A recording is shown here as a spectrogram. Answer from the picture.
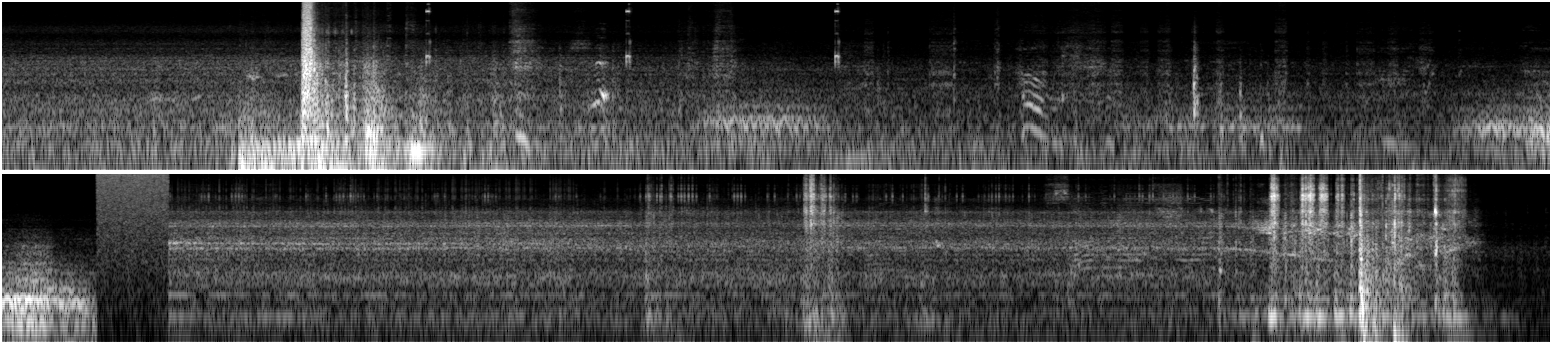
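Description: Dashcam audio from inside a moving car: steady road noise, broken about three seconds in by a loud crash impact with a low rumble. Several sharp bangs and knocks follow near the end.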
